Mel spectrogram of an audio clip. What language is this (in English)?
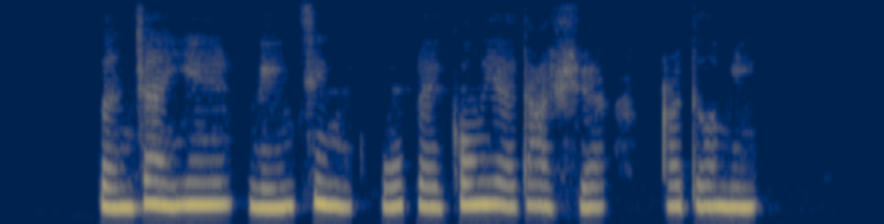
Chinese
